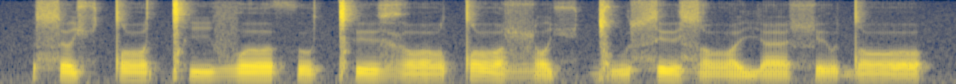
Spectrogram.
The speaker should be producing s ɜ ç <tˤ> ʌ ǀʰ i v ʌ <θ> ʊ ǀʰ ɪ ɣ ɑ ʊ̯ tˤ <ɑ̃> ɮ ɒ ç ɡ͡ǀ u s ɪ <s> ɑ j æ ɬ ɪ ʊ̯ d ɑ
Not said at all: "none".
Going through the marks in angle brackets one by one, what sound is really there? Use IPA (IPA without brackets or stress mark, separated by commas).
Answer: tˤ, θ, ɑ, z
